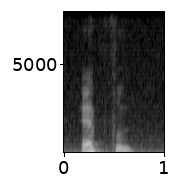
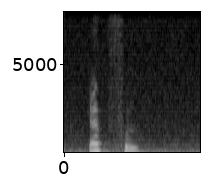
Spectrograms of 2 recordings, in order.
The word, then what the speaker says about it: Äpfel: Ähnlich, I will pronounce them once more. Äpfel and ähnlich, Äpfel and ähnlich, which means apples.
